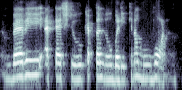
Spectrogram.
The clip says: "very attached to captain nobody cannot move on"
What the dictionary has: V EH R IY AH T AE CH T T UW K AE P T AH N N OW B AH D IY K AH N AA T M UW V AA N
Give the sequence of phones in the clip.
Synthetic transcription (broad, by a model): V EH R IY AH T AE CH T T UW K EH P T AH L N OW B AH D IY K AH N AA T M UW V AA N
